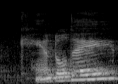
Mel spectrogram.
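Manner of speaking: slow, sarcastic, obvious duh tone.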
